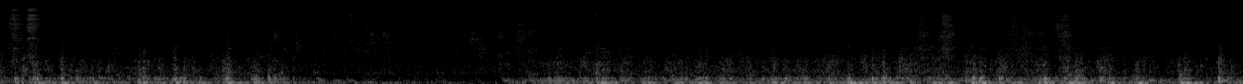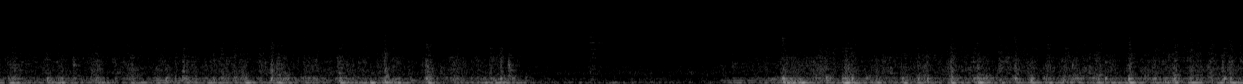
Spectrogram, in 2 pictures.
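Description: Wet laundry sloshes and thumps inside a washing machine drum.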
